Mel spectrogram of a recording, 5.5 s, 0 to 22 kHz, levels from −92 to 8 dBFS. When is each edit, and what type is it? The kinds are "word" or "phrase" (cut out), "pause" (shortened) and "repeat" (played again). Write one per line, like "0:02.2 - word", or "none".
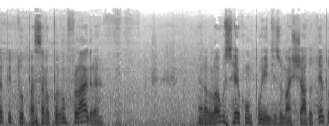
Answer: none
